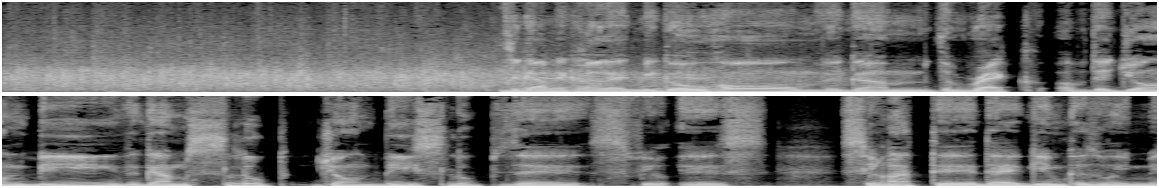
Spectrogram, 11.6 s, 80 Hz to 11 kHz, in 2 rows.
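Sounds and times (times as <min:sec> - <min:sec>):
audience applause: 0:00.0 - 0:04.3
speech: 0:02.5 - 0:11.5.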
